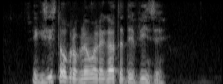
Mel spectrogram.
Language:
Romanian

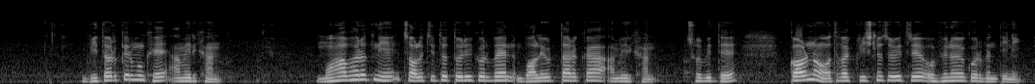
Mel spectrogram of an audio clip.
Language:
Bangla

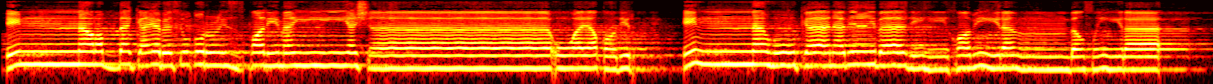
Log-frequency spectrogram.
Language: Arabic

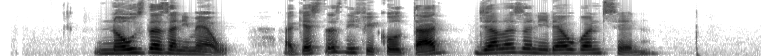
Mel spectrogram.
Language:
Catalan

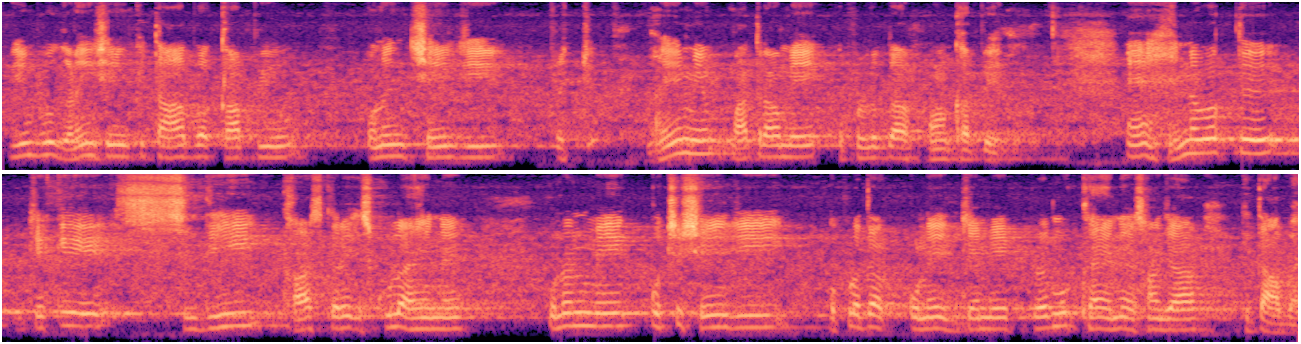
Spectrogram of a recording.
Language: Sindhi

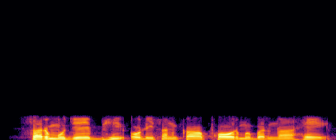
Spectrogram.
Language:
Hindi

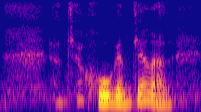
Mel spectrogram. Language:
Portuguese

